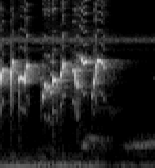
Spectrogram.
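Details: Ruby-throated bulbul singing melodiously: a fast run of about eight bright, slurred, bubbling notes that climb and dip, lasting about one second before silence.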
